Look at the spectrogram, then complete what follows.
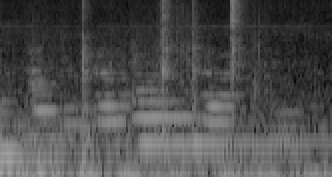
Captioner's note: lamp clicks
